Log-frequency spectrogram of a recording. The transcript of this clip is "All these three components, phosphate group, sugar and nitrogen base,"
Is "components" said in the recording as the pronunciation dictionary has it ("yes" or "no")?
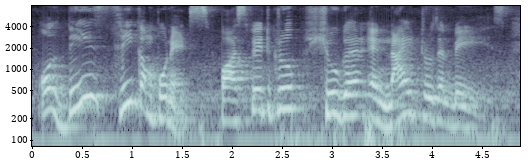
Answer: yes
